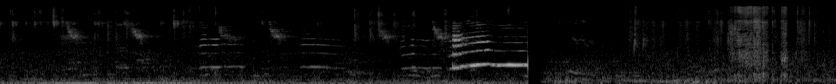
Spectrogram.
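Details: Stray cats in Morocco, hungry and waiting to be fed, give a few thin rising-falling meows, then one loud, drawn-out wavering meow that stops abruptly, followed by rustling and faint street noise.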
